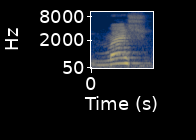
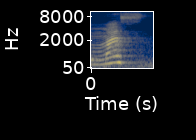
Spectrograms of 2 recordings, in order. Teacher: Mash, kita tak baca mas. Kalau baca mas, huruf sin. Kita nak huruf shin.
